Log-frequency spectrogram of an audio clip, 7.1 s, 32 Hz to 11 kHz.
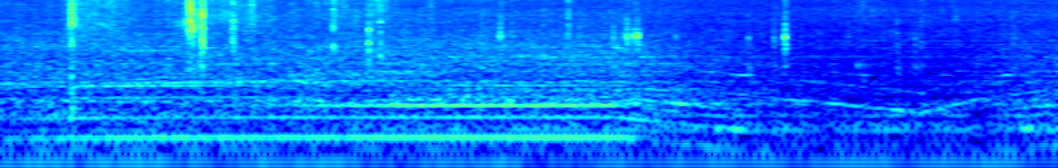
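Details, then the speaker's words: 1991 VW Vanagon radiator cooling fan running properly on low speed at low temperature, switched on with the AC, after earlier staying on at high speed (fuse 30 pulled); steady low hum with soft whirring, no rattle. "it's working properly let's go outside and look at the radiator foreign at a nice low temp low speed it's hooked up that goes off"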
